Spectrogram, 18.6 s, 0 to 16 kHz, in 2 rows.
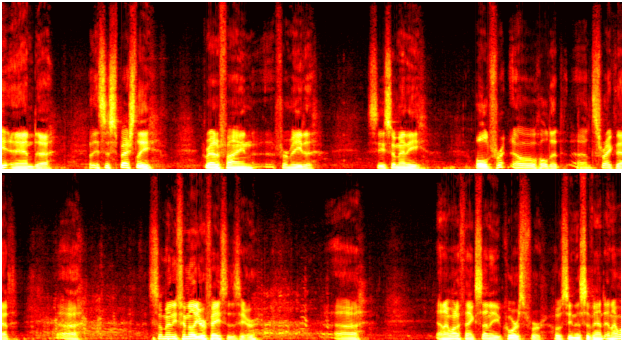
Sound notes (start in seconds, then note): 9.7 audience laughs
